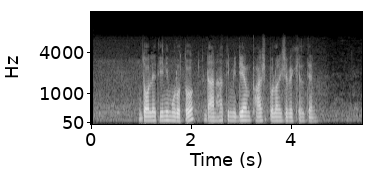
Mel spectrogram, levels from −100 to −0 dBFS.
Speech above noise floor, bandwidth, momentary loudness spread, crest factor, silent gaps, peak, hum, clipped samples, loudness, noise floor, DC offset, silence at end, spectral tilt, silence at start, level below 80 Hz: 27 dB; 6.4 kHz; 9 LU; 18 dB; none; -2 dBFS; none; under 0.1%; -20 LUFS; -46 dBFS; under 0.1%; 0.1 s; -9.5 dB/octave; 0.1 s; -62 dBFS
